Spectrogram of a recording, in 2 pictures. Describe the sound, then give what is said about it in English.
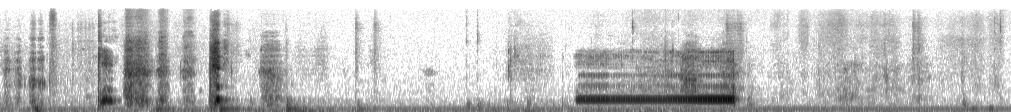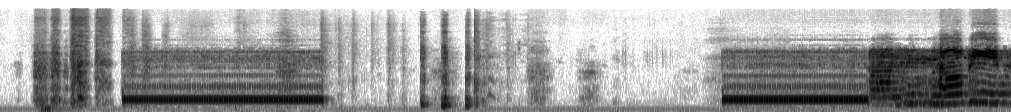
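A telephone gives off several sustained electronic DTMF tones, each lasting a second or two, with quiet clicks and taps between them, as a number is keyed in to make a quick phone call to a karaoke venue. “I just got to make a quick phone call.”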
